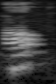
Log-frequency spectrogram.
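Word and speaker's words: half: चाहे जैसे for example हाफ, it's never हाफ, हाफ क्या प्रोनाउंसिएशन होती है? इट्स हाफ, वो हाफ नहीं होती, वही वाला हाफ जो आपने सुना, ठीक है?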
